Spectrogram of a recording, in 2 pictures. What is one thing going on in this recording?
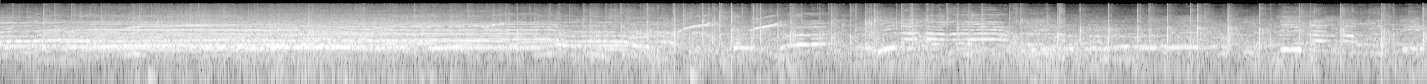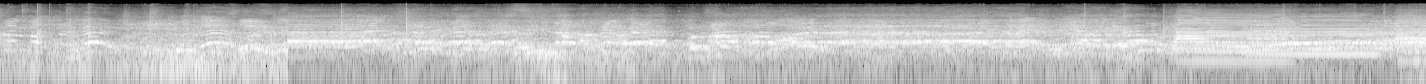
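A crowd of men and women cheers and chants loudly.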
